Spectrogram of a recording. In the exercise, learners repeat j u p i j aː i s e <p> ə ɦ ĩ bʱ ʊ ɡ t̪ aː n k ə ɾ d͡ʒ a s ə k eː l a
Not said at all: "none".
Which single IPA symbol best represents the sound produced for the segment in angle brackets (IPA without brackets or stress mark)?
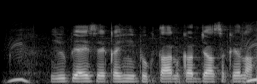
k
